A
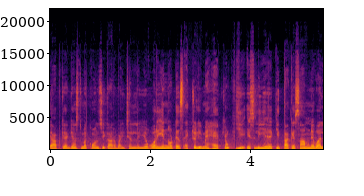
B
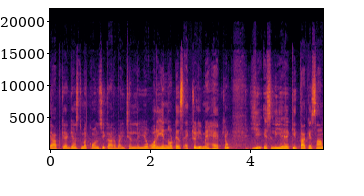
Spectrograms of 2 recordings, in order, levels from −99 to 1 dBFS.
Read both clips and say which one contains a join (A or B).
A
